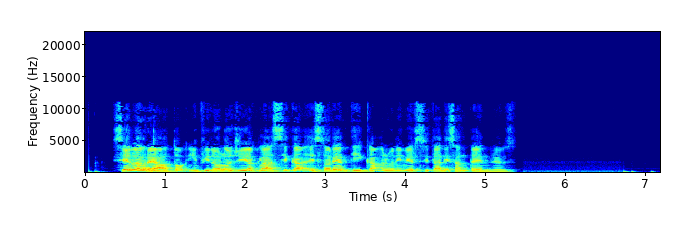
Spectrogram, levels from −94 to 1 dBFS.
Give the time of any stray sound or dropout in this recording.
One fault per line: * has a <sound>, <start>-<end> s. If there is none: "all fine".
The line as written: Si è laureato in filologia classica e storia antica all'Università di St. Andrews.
all fine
